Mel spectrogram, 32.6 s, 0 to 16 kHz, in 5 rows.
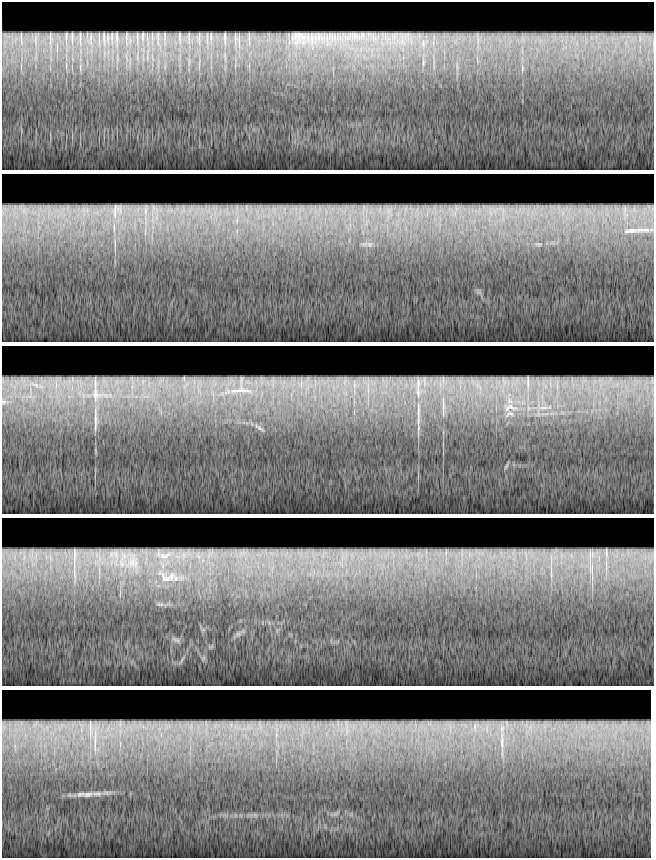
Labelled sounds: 11.8	13.1	killer whale, Bigg's (transient), 3.1 to 4.6 kHz
13.8	14.2	killer whale, Bigg's (transient), 5.0 to 5.2 kHz
15.2	15.7	killer whale, Bigg's (transient), 2.3 to 5.8 kHz
18.1	19.0	killer whale, Bigg's (transient), 0.97 to 4.0 kHz
21.2	21.4	killer whale, Bigg's (transient), 3.9 to 4.1 kHz
22.1	22.4	killer whale, Bigg's (transient), 1.4 to 1.6 kHz
26.7	27.3	killer whale, Bigg's (transient), 1.4 to 1.7 kHz
28.2	28.5	killer whale, Bigg's (transient), 0.91 to 1.0 kHz

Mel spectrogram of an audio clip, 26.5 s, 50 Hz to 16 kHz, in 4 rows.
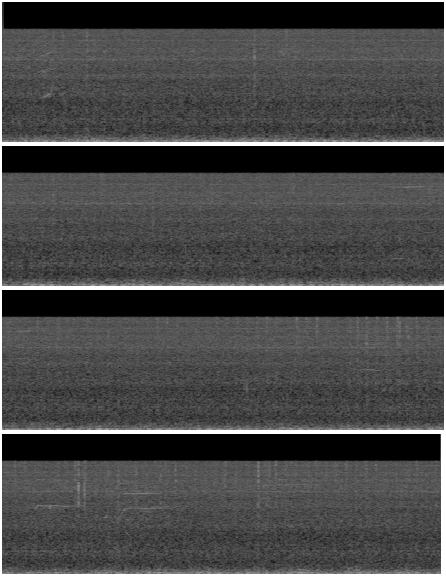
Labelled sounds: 21.3	22.3	killer whale, 0.95 to 4.3 kHz

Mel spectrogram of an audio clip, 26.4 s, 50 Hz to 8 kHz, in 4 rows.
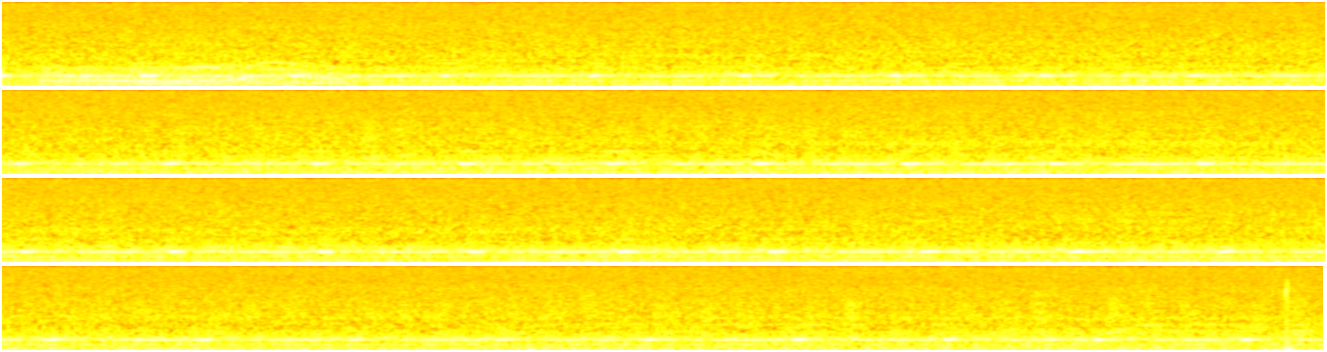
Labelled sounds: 1.2	1.5	humpback whale, 0.80 to 0.93 kHz

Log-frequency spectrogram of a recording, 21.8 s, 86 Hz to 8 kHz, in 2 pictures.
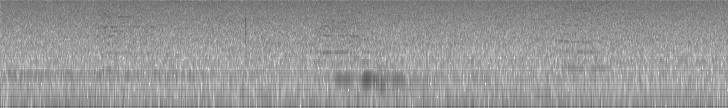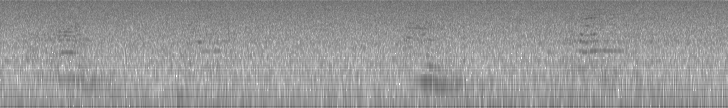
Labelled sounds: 8.6	8.9	humpback whale, 0.86 to 1.4 kHz
11.8	12.1	humpback whale, 0.80 to 2.1 kHz
17.0	17.4	humpback whale, 2.3 to 2.5 kHz
19.6	20.2	humpback whale, 0.90 to 2.0 kHz

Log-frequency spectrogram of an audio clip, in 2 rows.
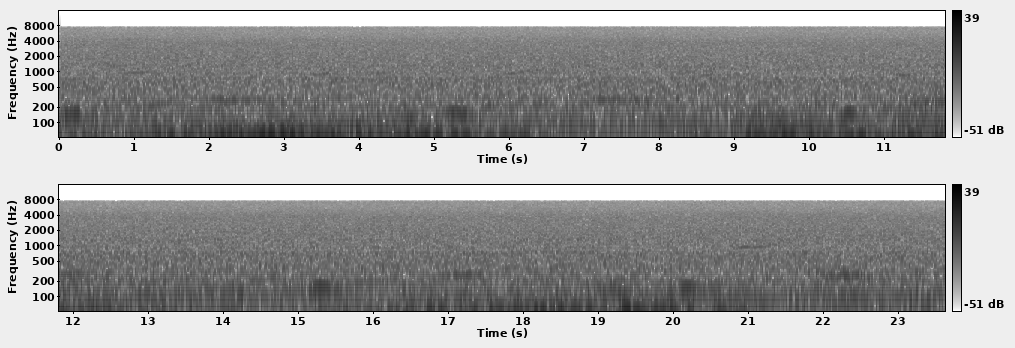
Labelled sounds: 0.9	1.2	humpback whale, 0.93 to 1.0 kHz

